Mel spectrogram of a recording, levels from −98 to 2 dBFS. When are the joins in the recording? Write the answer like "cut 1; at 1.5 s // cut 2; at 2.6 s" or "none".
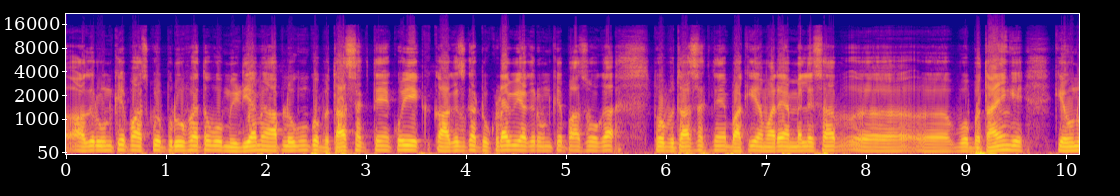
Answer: none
